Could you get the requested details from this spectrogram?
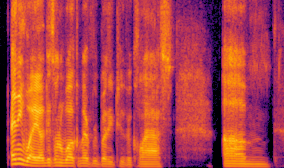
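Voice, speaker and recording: With an American accent, a man at medium pitch talks at a very fast pace against a quiet background. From Florida, Jacksonville. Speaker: history professor. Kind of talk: recorded course remarks to students. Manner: halting, many fillers and restarts; casual.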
